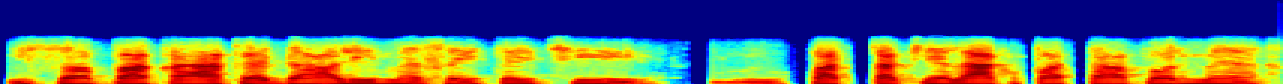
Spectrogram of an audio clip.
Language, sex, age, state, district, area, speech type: Maithili, female, 45-60, Bihar, Samastipur, rural, conversation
